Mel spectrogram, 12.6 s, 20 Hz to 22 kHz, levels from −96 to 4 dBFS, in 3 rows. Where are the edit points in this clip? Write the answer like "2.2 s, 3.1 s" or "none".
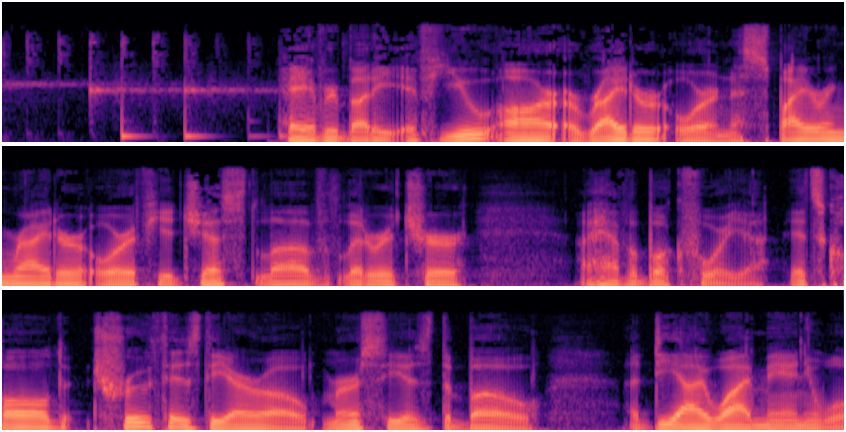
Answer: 1.0 s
